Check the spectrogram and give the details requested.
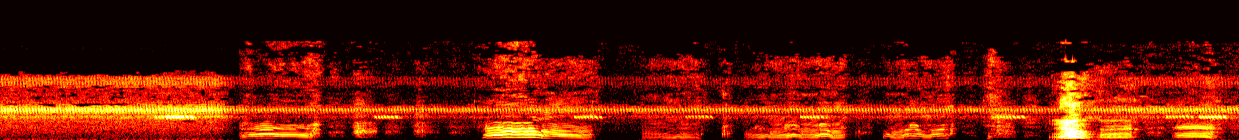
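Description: A dog whining in a series of short, high, wavering whimpers, with one louder, sharper yelp about five seconds in, over the steady high chirring of crickets.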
